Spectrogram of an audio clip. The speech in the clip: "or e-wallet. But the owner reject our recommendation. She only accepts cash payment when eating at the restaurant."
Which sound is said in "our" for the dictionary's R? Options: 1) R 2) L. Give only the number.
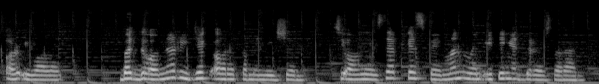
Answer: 2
